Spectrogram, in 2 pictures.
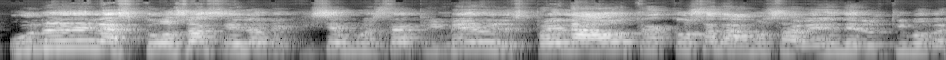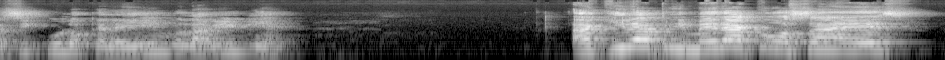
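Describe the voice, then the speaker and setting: High-voiced preacher in an echoey hall. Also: male voice, a bit bright. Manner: earnest, explains slowly and repeats phrases. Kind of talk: sermon. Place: church hall. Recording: echoey room.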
